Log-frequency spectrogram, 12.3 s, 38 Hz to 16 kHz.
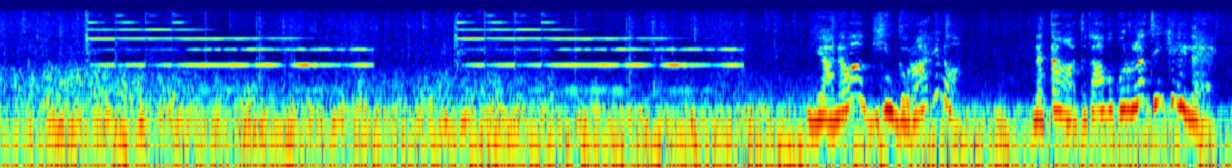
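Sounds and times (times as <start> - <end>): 
steady rain: 0.0 - 12.3
bright sustained high tones: 0.9 - 3.8, 4.6 - 7.4
speech: 8.2 - 9.7, 10.3 - 12.2.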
